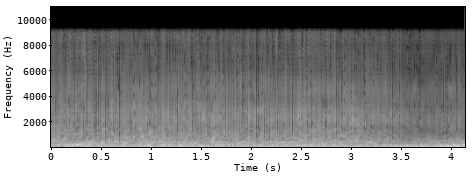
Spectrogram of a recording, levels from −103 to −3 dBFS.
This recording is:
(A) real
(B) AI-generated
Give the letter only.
B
